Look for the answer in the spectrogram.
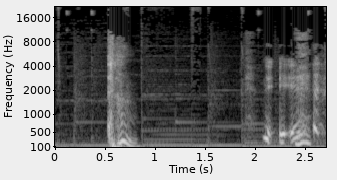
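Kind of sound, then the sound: human body sound, coughing fit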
